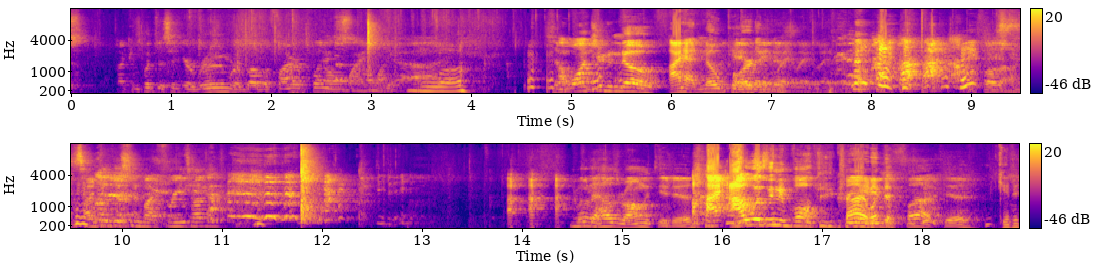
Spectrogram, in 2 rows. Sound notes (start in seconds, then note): 11.1 numerous individuals laughing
